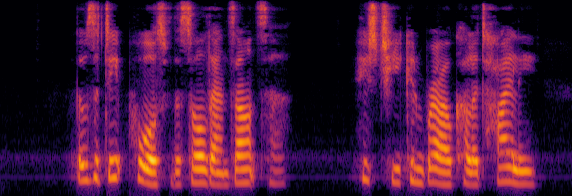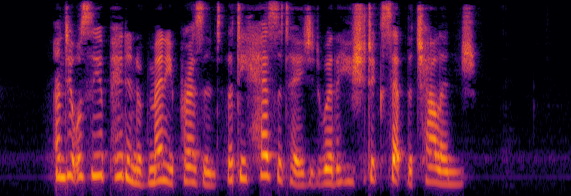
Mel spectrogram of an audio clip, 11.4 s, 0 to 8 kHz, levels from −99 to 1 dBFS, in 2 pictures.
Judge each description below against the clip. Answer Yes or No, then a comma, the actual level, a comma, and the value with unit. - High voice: Yes, high, 220 Hz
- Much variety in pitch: Yes, wide, 6.0 semitones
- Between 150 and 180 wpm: Yes, average, 170 wpm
